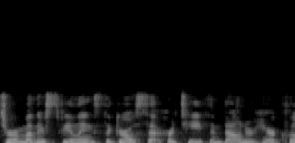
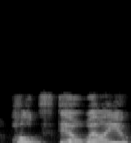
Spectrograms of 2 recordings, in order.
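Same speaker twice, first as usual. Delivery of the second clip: louder, higher impatient order; hurried louder command from a fussing mother; mother crying out; 5 semitones higher, 6 dB louder than usual. A narrator's reading. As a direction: snap at her to hold still, louder. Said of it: "cried Missus Comstock".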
